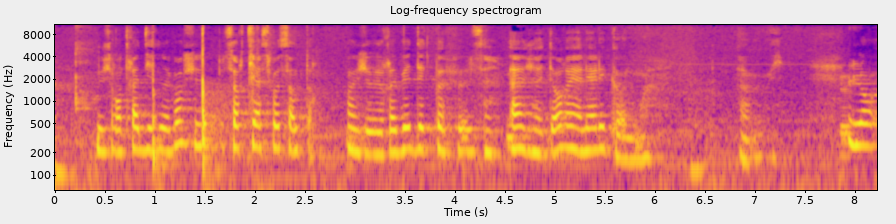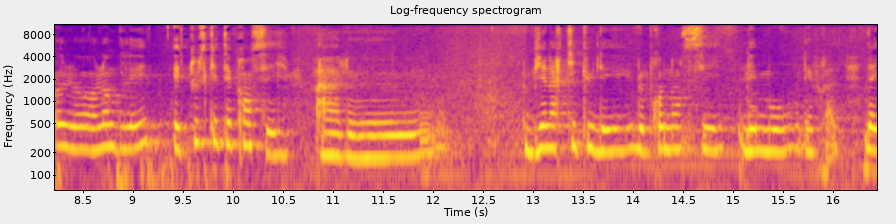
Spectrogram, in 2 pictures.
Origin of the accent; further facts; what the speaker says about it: Morocco; now in France; j'étais étrangère, je venais du Maroc en France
